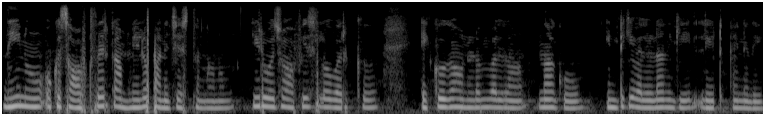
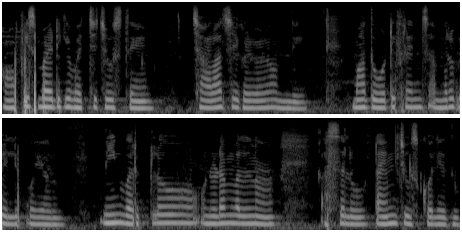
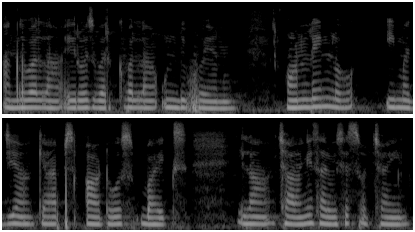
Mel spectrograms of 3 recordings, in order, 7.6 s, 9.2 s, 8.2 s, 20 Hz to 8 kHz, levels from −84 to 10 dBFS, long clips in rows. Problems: none marked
